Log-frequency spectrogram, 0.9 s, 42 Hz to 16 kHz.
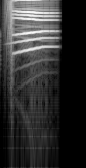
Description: Holographic UI Sounds 76.wav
